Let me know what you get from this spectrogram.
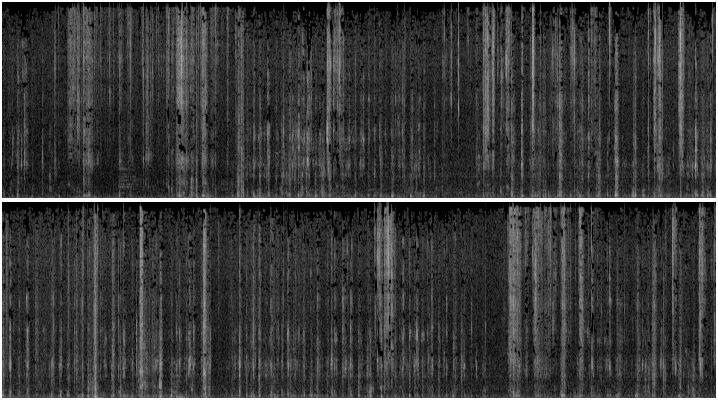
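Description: Close-miked chewing and crunching of fried chicken pieces coated in cheese sauce, a steady run of small crisp clicks, with one sharper crack about sixteen seconds in.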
